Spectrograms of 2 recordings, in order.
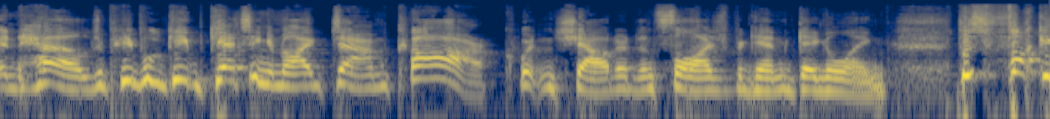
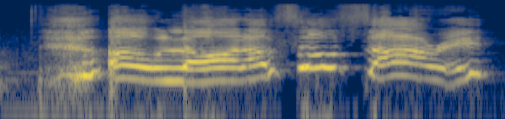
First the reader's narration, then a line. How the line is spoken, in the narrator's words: she sobbed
